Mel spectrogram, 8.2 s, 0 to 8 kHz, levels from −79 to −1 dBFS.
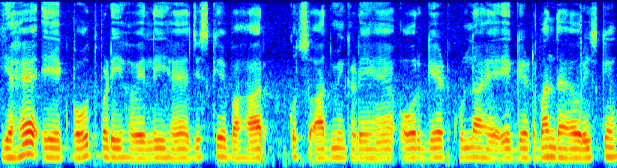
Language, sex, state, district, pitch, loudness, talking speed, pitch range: Hindi, male, Rajasthan, Bikaner, 120 Hz, -18 LUFS, 165 wpm, 115-125 Hz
